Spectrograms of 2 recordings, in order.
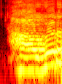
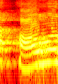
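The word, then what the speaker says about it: hour: पहले इनका यूज करेंगे ऐसे ही हॉरर नहीं होता है हावर नहीं होता और होता है ठीक है और विनता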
